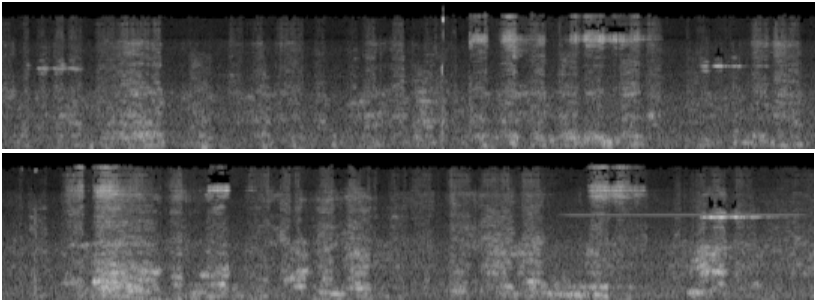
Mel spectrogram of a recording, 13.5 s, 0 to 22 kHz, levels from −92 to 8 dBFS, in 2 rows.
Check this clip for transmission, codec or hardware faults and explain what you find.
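Three faults are audible in this speech recording: a steady codec coloration throughout, two short bursts of burbling, and a whistle near the end.

Throughout the clip the speech sounds dull and grainy, with a gurgling texture in the upper range. This is likely MP2 compression at a rate of about 80 kbps. Too few bits leave the upper sub-bands starved or switched off. Unlike burbling, it is constant rather than bursty.

DAB burbling occurs from 3.65 to 3.92 s and from 6.92 to 7.12 s. The error rate was roughly 0.3% and 0.2%, and bit errors got past the correction and corrupted the audio data, putting short blips of noise into single sub-bands. The result is brief burbling, confined to these moments.

A feedback whistle runs from 11.37 s to the end. It is a thin tone at 3.9 kHz, about 20 dB below the speech, and it swells and fades slowly in level. It is likely a loudspeaker-to-microphone loop held just short of runaway. 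Unlike a fixed interference tone, it slowly swells and fades.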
